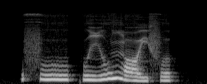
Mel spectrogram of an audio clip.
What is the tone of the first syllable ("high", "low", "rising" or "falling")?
low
